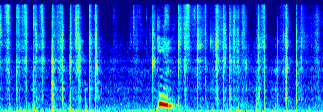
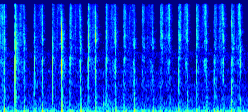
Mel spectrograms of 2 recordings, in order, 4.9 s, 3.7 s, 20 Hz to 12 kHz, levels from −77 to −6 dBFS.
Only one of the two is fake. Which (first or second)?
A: first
